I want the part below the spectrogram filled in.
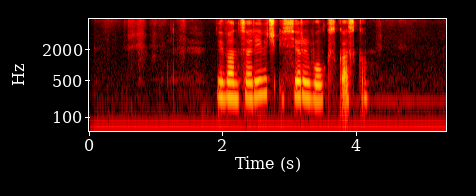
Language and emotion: Russian, neutral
